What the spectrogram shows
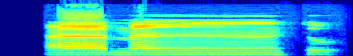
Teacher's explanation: آمنت حمزہ کے اوپر کھڑی زبر ہے، ایک الف کے برابر کھینچ کر پڑھیں گے۔ منت، نون ساکن کے بعد حروف اخفا کا تا آیا ہے، اس لیے اخفا حقیقی ہوگا، گناہ کے ساتھ پڑھیں گے۔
